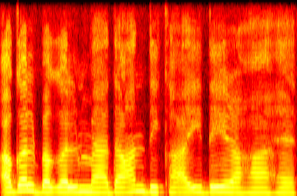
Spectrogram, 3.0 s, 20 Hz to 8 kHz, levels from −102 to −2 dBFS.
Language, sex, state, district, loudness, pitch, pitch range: Hindi, female, Jharkhand, Ranchi, -18 LUFS, 210 Hz, 200-220 Hz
